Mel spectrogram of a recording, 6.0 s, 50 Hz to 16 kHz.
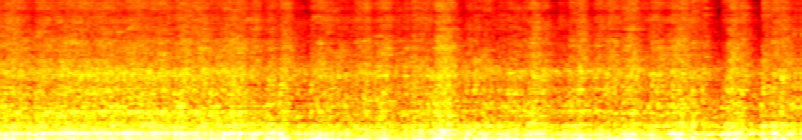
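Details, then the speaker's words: Larry Bullock's drag Camaro V8 started for the first time in about 8 years after priming and checking for oil pressure and leaks; a deep, even rumble holds a steady idle with no misses, knocks or hunting. "AFTER 8 YEARS, THE BEAST IS AWAKENED. RIGHT, LARRY?"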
